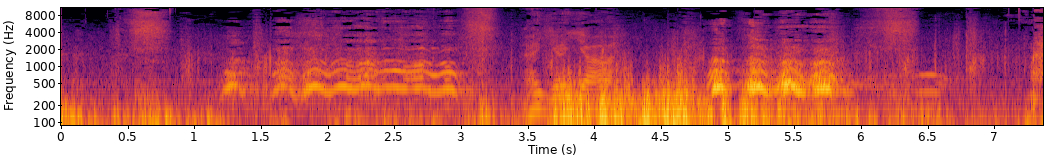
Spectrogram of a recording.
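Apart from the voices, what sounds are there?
dog barking and whimpering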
